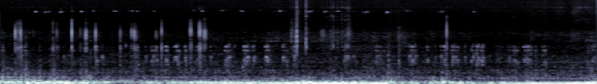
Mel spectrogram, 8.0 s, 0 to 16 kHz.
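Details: 2020 BMW M340i interior: short high squeaks several per second over road rumble, only when moving or pushing the car up and down parked, seemingly from behind the seat; source unknown.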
